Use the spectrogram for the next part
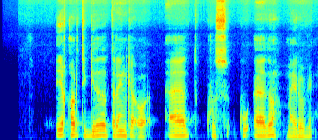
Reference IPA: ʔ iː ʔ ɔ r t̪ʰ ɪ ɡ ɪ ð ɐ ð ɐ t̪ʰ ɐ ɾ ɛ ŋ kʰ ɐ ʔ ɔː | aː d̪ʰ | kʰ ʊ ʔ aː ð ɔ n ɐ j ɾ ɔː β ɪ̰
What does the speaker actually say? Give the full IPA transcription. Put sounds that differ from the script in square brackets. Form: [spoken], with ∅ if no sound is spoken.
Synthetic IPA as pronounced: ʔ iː [q] ɔ r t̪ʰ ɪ ɡ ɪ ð ɐ ð ɐ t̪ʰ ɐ ɾ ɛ ŋ kʰ ɐ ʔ ɔː | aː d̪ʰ | kʰ ʊ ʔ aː ð ɔ n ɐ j ɾ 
